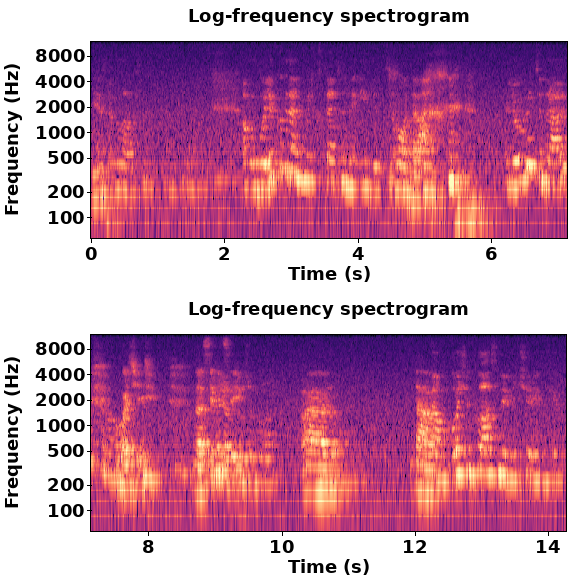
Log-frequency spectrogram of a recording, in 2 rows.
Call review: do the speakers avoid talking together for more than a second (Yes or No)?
Yes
